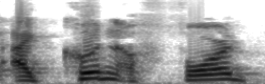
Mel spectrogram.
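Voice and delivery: slow down as emotion catches in the throat; choked up. Real, not acted. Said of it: "I'm gonna get choked up here".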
